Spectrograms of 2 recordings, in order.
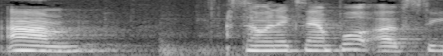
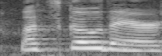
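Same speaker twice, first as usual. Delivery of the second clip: playful model phrase; 5 semitones higher, 4 dB louder than usual. Shown as a demonstration. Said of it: "something like".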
